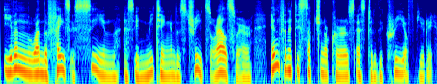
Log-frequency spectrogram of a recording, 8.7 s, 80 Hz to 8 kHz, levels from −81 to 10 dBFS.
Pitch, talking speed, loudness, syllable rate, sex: 145 Hz, 160 wpm, -19 LUFS, 4.5 syllables/s, male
